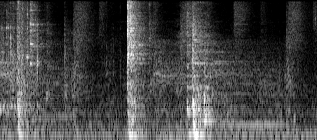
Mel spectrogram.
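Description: Ice cubes tipped from a metal scoop into a glass mason jar, clinking and knocking in a few sharp strokes, the loudest about a second in and a second and a half in. Background music plays underneath.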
